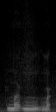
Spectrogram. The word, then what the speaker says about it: Myrtle: Um Myrtle, Myrtle. Uh, it's pronounced like turtle or uh girdle. No, Myrtle.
